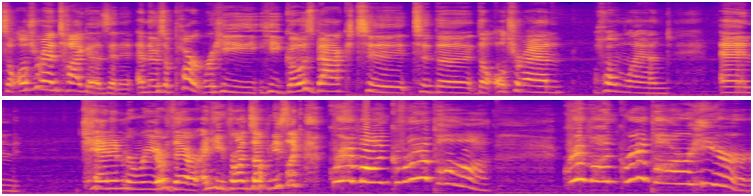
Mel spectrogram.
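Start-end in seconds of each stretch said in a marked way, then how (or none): 10.8-15.0 acted-out overjoyed yelling, very high and loud. Retelling a scene where Taiga runs up to his grandparents: imitating Taiga's excitement. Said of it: "And he gets so excited".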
